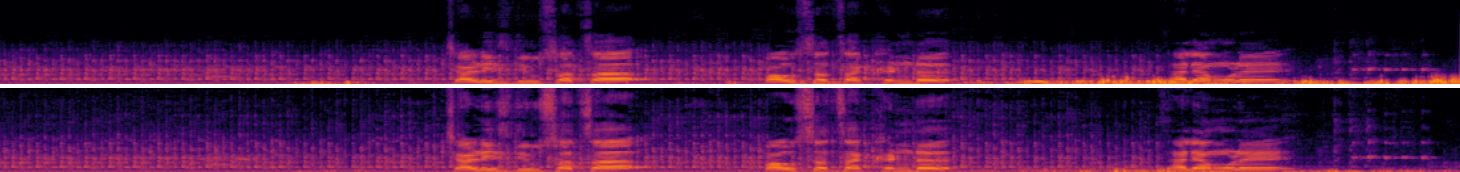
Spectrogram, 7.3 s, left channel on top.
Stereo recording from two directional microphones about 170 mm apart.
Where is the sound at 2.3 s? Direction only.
20° right (ahead or behind).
